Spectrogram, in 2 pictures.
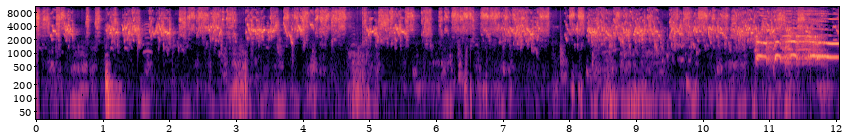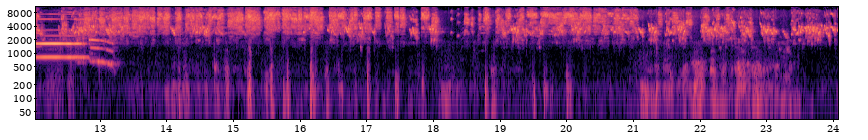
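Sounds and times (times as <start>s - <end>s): budgerigars chirping: 0.0s - 24.0s
low held bird call: 10.8s - 13.3s.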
